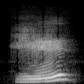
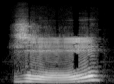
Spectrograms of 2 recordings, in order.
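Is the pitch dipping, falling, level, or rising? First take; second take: rising; dipping. First: The pitch rises from middle to high. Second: The pitch dips low, then rises. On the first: "No segundo tom" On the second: "No terceiro tom"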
